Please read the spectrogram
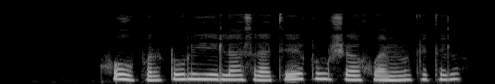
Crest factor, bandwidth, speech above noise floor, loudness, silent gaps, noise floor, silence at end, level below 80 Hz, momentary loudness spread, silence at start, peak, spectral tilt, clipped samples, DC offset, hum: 16 dB; 11.5 kHz; 47 dB; -26 LUFS; none; -71 dBFS; 0.35 s; -70 dBFS; 7 LU; 1.05 s; -10 dBFS; -7 dB/octave; under 0.1%; under 0.1%; none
